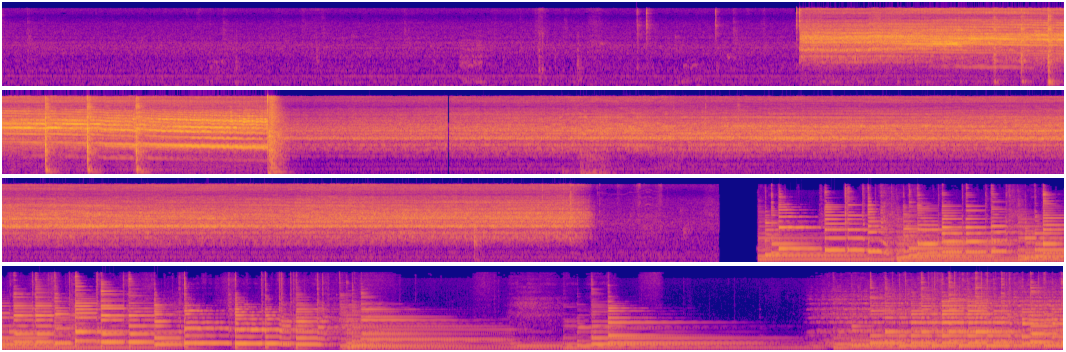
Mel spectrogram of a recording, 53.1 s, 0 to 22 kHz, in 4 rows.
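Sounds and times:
gear motor whining: 10.0 - 34.0.

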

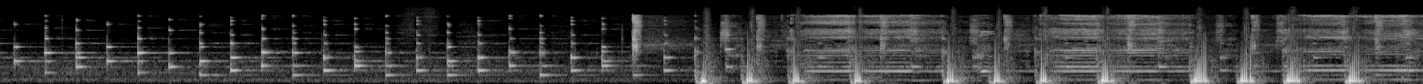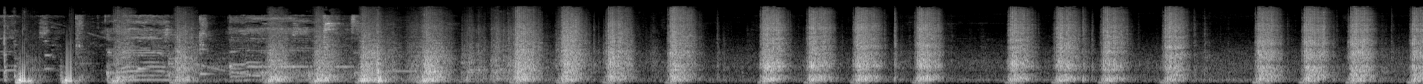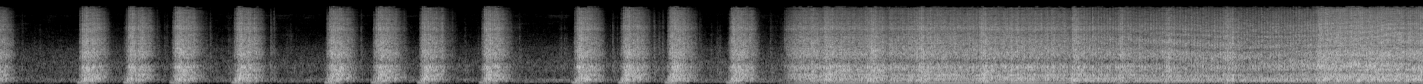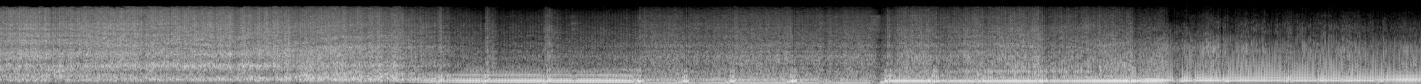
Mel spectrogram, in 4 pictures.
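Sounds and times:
distorted bass-heavy music: 6.3 - 21.2, 34.2 - 56.9.

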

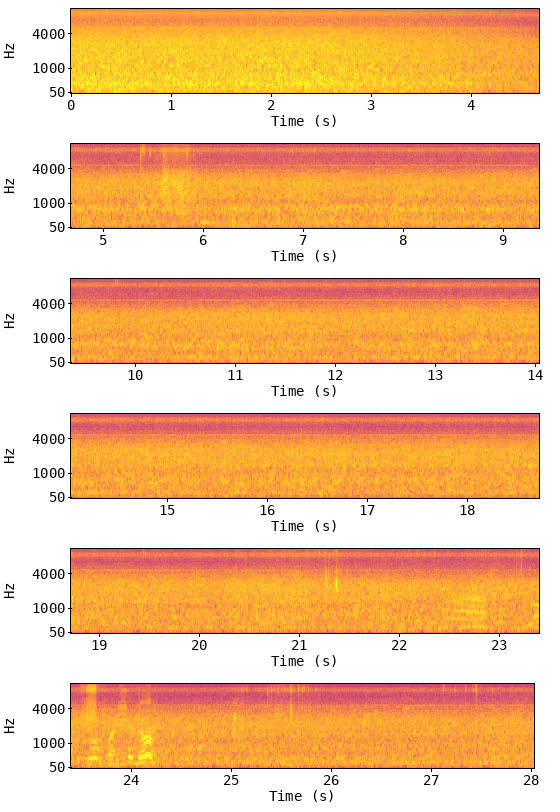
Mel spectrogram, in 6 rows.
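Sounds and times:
river rushing: 0.0 - 28.0
faint click: 21.2 - 21.5.

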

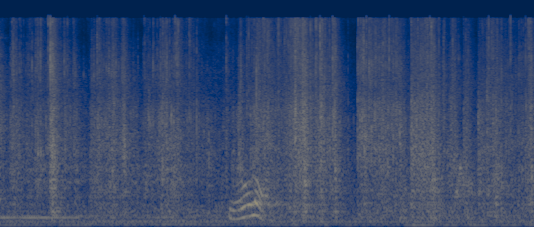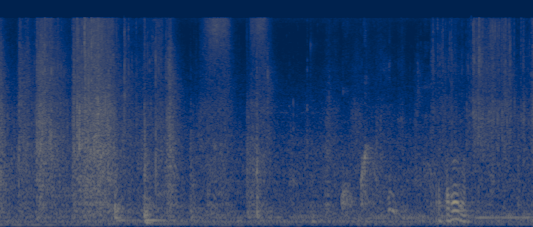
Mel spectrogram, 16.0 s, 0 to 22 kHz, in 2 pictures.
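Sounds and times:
plastic bag rustling and crinkling: 0.0 - 10.8, 14.4 - 16.0.

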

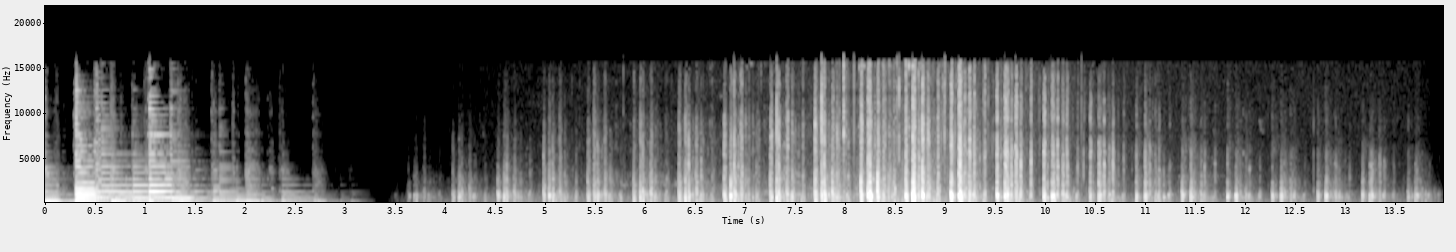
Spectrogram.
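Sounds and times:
horse hooves clip-clopping: 3.6 - 13.9.

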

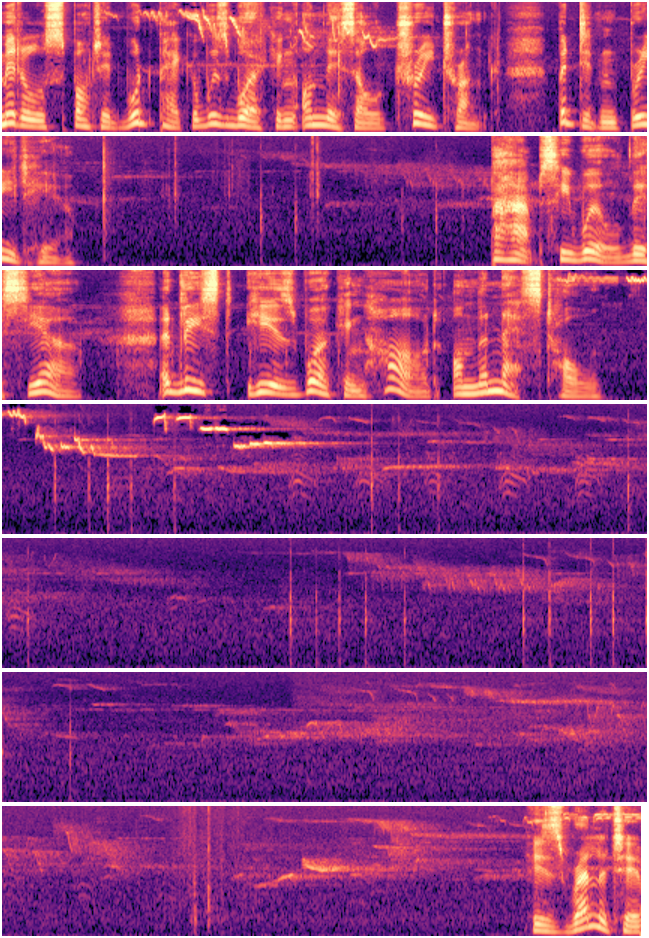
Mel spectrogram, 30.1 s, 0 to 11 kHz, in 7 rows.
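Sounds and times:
small birds singing: 0.0 - 30.0
woodpecker tapping on wood: 4.9 - 7.6, 13.1 - 16.4, 17.0 - 17.5, 19.1 - 20.0, 20.6 - 22.1.

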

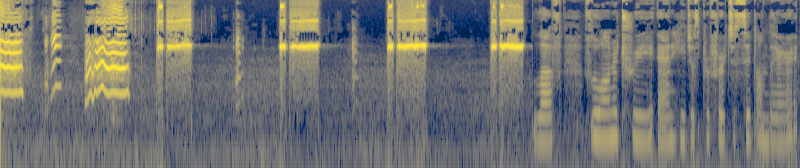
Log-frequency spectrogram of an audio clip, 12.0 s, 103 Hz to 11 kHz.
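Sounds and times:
whistle blasts: 2.4 - 3.0, 4.2 - 5.0, 5.8 - 6.6, 7.4 - 8.0.

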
